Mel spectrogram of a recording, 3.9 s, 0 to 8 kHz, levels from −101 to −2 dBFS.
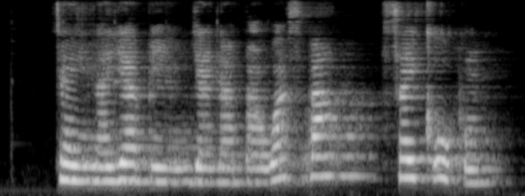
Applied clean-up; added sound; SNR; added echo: neural mask model DeepFilterNet 3.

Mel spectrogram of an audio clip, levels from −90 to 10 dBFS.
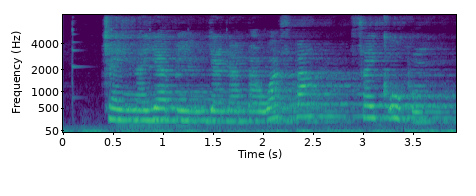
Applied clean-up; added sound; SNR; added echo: none; Chink, clink; 13 dB; reverberation time 2.4 s.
